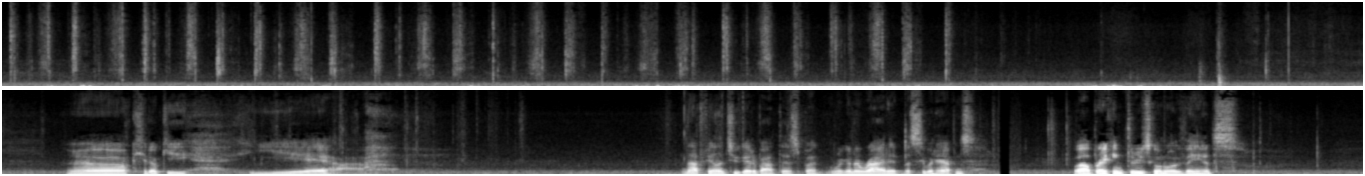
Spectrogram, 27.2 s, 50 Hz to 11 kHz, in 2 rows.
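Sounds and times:
playing cards being shuffled into a deck: 0:00.0 - 0:10.1, 0:12.0 - 0:13.0, 0:16.1 - 0:18.9
speech: 0:14.3 - 0:17.2, 0:20.4 - 0:23.5, 0:24.4 - 0:26.0.

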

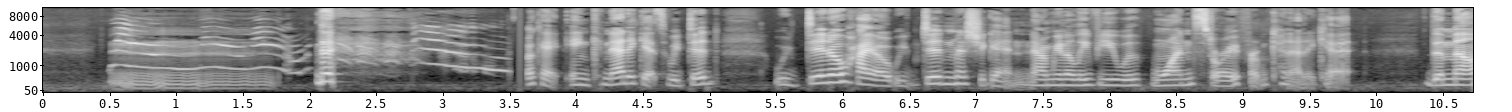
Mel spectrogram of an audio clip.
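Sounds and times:
cat meowing: 0:00.5 - 0:02.0, 0:02.8 - 0:03.5
speech: 0:03.6 - 0:10.7.

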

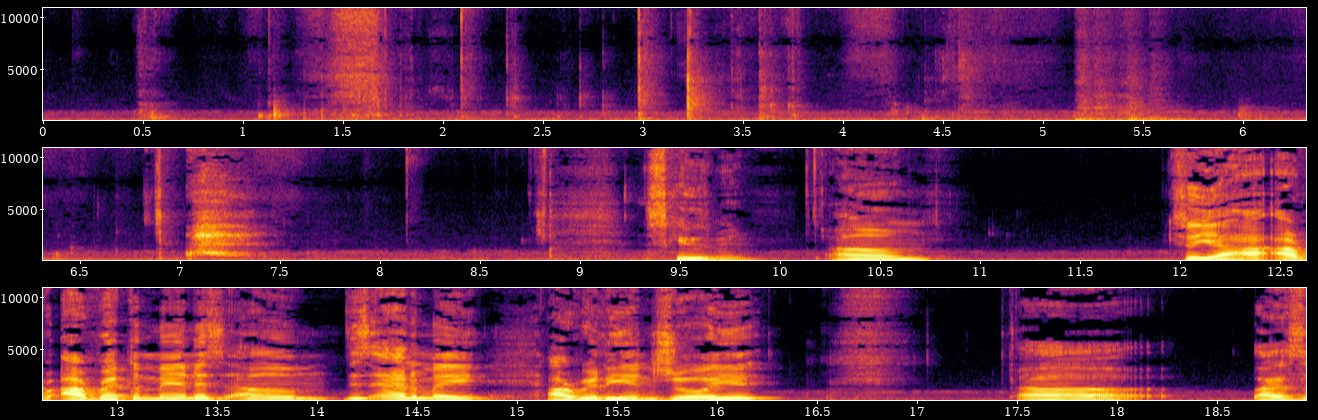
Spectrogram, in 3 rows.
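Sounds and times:
person sipping water with wet mouth clicks: 0:06.8 - 0:07.5
speech: 0:09.5 - 0:10.8, 0:12.0 - 0:16.3, 0:17.5 - 0:18.9.

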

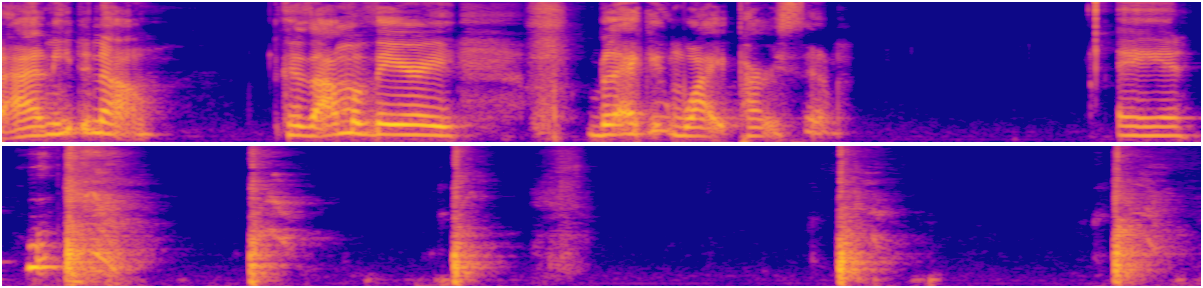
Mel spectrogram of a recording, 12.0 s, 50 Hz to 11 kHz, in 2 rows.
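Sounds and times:
speech: 0:00.1 - 0:00.8, 0:01.4 - 0:04.3, 0:05.6 - 0:06.7
person sneezing from allergies: 0:06.2 - 0:06.8.

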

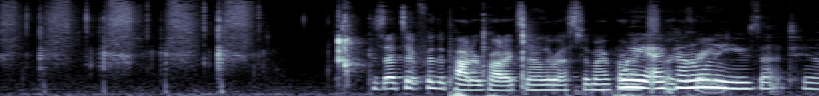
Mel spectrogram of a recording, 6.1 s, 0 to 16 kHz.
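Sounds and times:
makeup setting spray misted onto a face: 0:00.0 - 0:02.1
speech: 0:02.8 - 0:06.1.

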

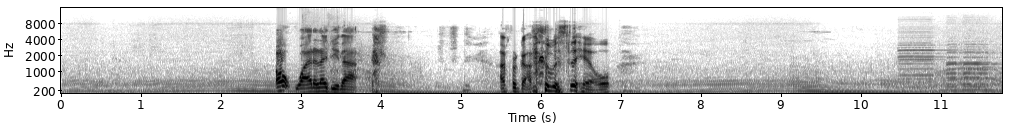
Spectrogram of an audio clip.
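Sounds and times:
car engine droning: 0:00.0 - 0:11.7
speech: 0:02.7 - 0:03.8, 0:05.0 - 0:07.0
car horns honking: 0:10.3 - 0:11.7.

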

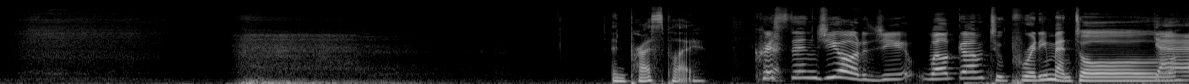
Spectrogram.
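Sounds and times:
slow deep human breath: 0:00.0 - 0:05.4
speech: 0:06.1 - 0:11.8.

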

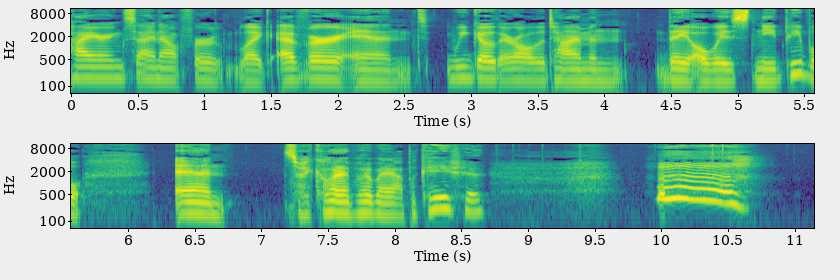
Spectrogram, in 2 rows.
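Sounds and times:
speech: 0:00.0 - 0:08.8, 0:10.0 - 0:10.8
breathy inhale: 0:05.7 - 0:06.2, 0:08.7 - 0:09.8
loud drawn-out voiced yawn: 0:10.0 - 0:10.8.

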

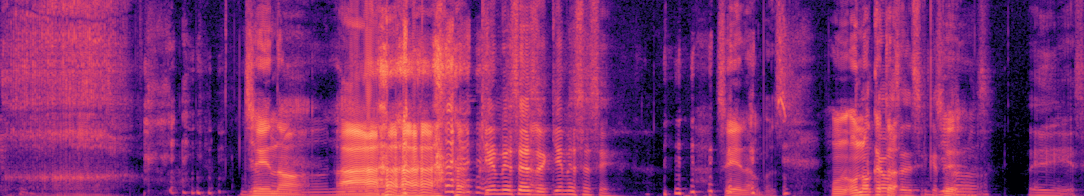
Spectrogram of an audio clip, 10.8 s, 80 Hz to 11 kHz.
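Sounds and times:
person snoring: 0:00.0 - 0:01.6
laughter: 0:01.4 - 0:02.7, 0:03.4 - 0:05.6, 0:06.6 - 0:08.0
speech: 0:02.4 - 0:06.2, 0:07.2 - 0:10.8.

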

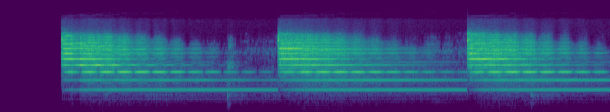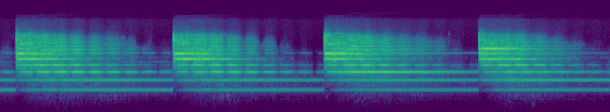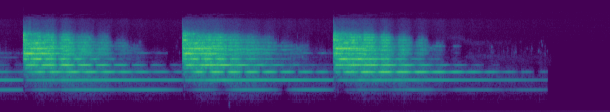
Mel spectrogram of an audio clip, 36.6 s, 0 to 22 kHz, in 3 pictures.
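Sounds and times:
single loud bell tolling played from a phone: 0:01.3 - 0:35.4.

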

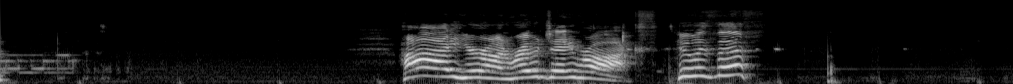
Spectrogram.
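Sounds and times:
electronic phone tones: 0:00.0 - 0:00.9
speech: 0:04.0 - 0:07.6.

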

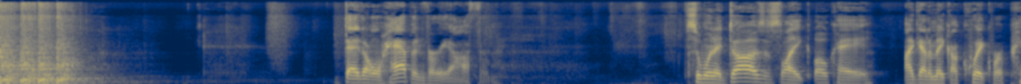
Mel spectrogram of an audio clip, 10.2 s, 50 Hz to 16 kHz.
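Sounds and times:
knocking on a microwave: 0:00.0 - 0:01.1
speech: 0:03.4 - 0:05.1, 0:06.9 - 0:10.2.

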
